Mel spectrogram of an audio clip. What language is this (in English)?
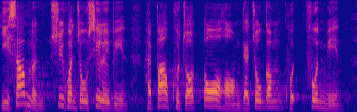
Cantonese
